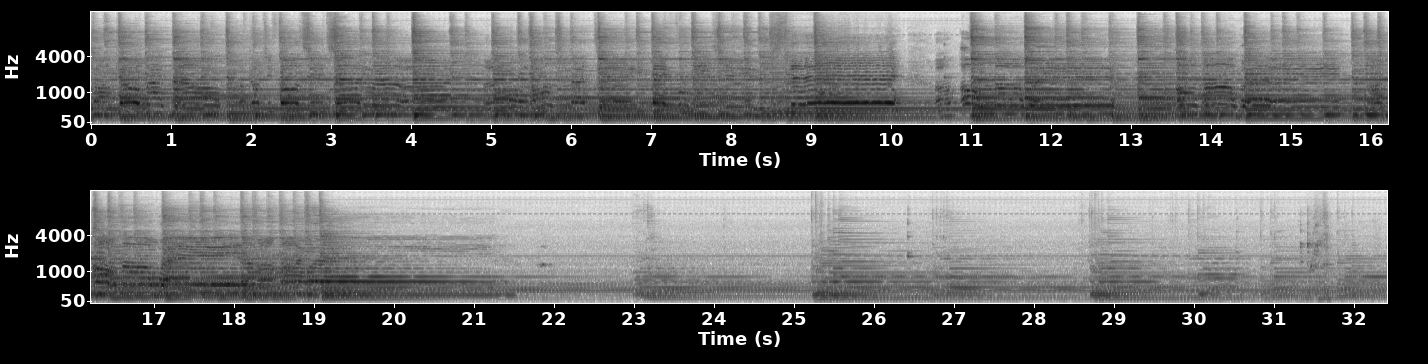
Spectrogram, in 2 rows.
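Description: Two acoustic guitars strummed together with a man singing over them. About 19 seconds in, the full strumming stops and the guitars carry on more quietly with sparse, ringing chords.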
